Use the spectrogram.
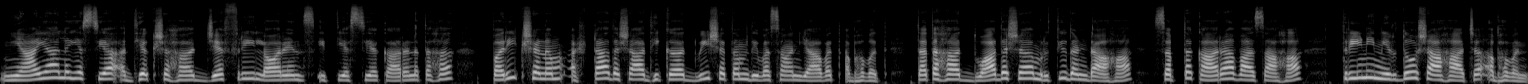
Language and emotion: Sanskrit, neutral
